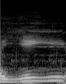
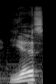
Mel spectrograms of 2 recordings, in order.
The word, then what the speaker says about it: Yy: to read Lily by Yee or pika pika yes that is the author's name is like why why so I pronounce it ye although the model was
